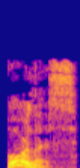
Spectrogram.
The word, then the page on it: oarless: British English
